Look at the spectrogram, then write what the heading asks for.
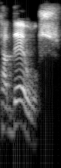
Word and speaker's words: Tadeusz: Oh, Tadeusz. Tadeusz, okay. Tadeusz, yeah, it's actually the same name as Kościuszko, right? So mm-hmm. it's Tadeusz Kassern is that's the composer that you are asking mm-hmm.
